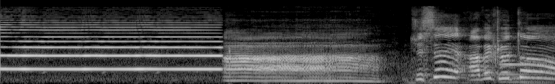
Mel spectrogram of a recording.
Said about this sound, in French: je vais finir par m'habituer à ce klaxon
